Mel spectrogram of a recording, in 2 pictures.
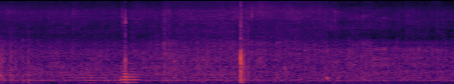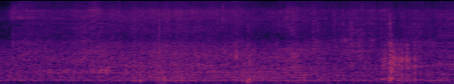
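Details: European hornets collected in an insect net during removal of a large nest built in a rest hut at a facility in Azuchi, Omihachiman, Shiga, Japan; dense continuous buzzing, with a few sharp clicks and knocks.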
